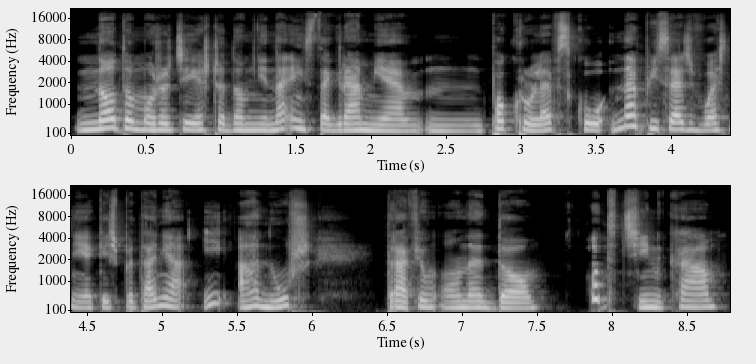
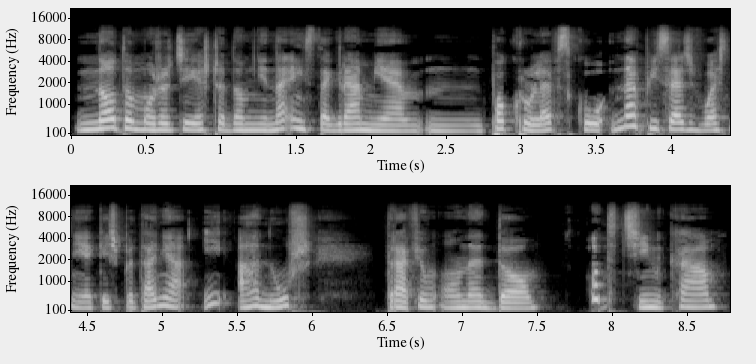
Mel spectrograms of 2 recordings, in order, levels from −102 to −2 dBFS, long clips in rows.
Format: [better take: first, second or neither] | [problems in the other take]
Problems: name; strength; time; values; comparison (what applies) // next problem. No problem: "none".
first | garbled, watery; slightly; nothing above 10.5 kHz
